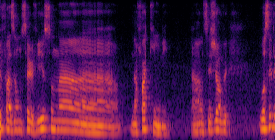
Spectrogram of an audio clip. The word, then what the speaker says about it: Facchini: é ele foi fazer um serviço na na fakini tá você jovem você de repente não ouviu falar na fakini mas vocês conhecem a fakini pelo menos de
